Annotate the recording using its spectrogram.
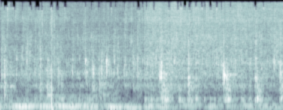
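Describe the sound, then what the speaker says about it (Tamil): Chana dal, cumin, mustard seeds and curry leaves tempering in hot oil crackle and sizzle steadily up close, with small popping bursts and a spoon stirring now and then, no voices. "இப்போ தாளிக்க போகிறேன். கடலைப்பருப்பு, கொஞ்சம் ஜீரகம், கடுகுங்க, கருவேப்பிலை, போட்டாங்க"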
